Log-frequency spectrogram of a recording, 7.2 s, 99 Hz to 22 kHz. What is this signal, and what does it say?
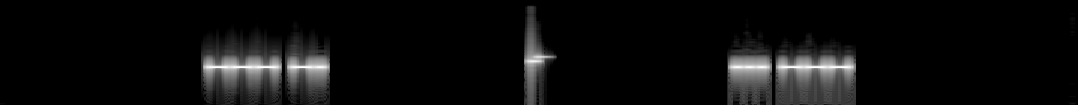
Morse code, heard as a keyed tone, about 31 wpm, 700 Hz. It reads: ON SO
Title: Two Letter Words - 30wpm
